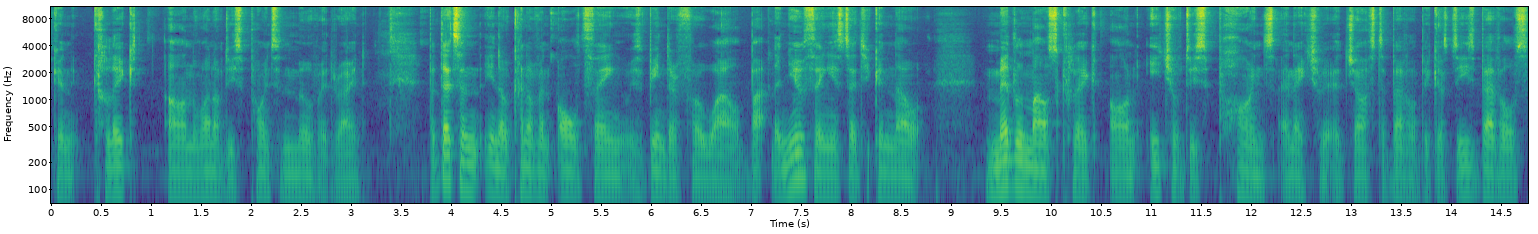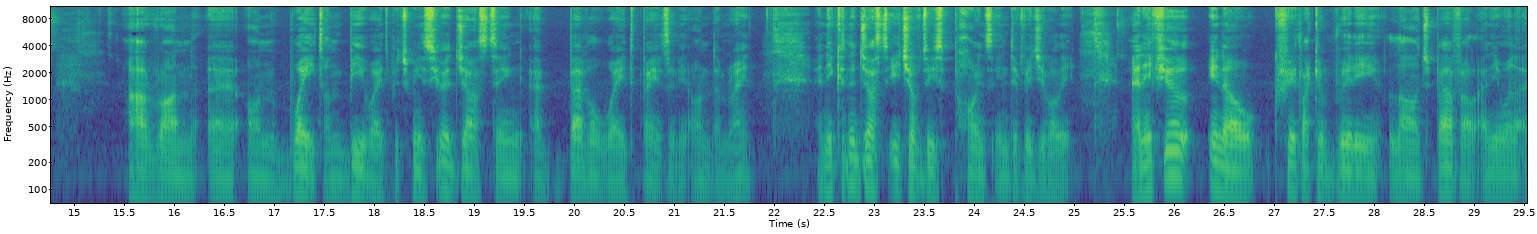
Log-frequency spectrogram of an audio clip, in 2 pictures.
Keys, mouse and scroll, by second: 5.7-6.5 middle drag, 7.3 middle click.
